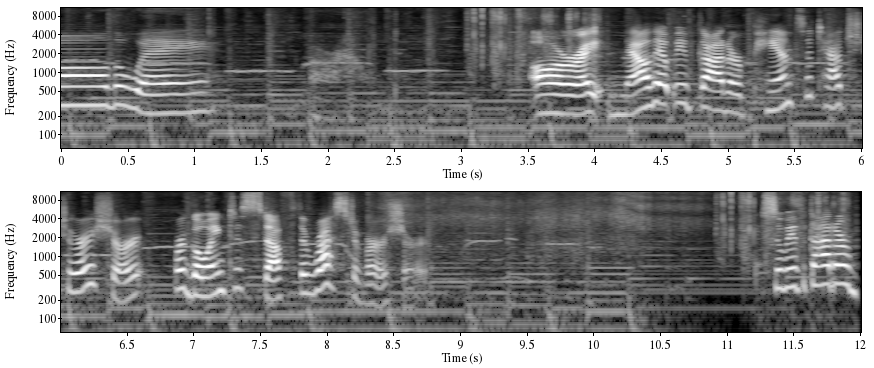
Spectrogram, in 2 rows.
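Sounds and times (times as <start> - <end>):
soft background music: 0.0 - 12.0
plastic bags rustling: 3.2 - 4.1, 8.3 - 12.0.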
